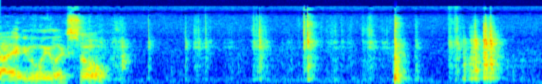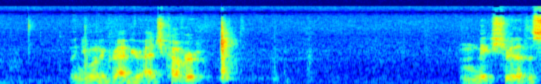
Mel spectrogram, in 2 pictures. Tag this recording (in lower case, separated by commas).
door, speech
